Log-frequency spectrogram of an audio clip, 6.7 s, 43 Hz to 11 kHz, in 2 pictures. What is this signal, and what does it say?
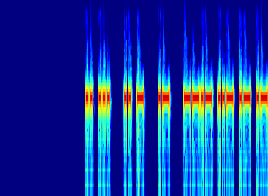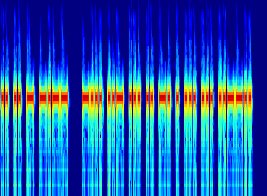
Morse code, heard as a keyed tone, about 41 wpm, 700 Hz. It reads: IS IT A QUALITY BUSINESS?
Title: Sentences from Top 1000 Words - Review Part 4 - 45wpm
